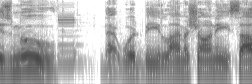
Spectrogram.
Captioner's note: buzzer buzzing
